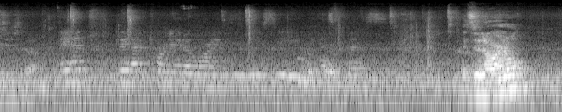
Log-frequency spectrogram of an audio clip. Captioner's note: voiceover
